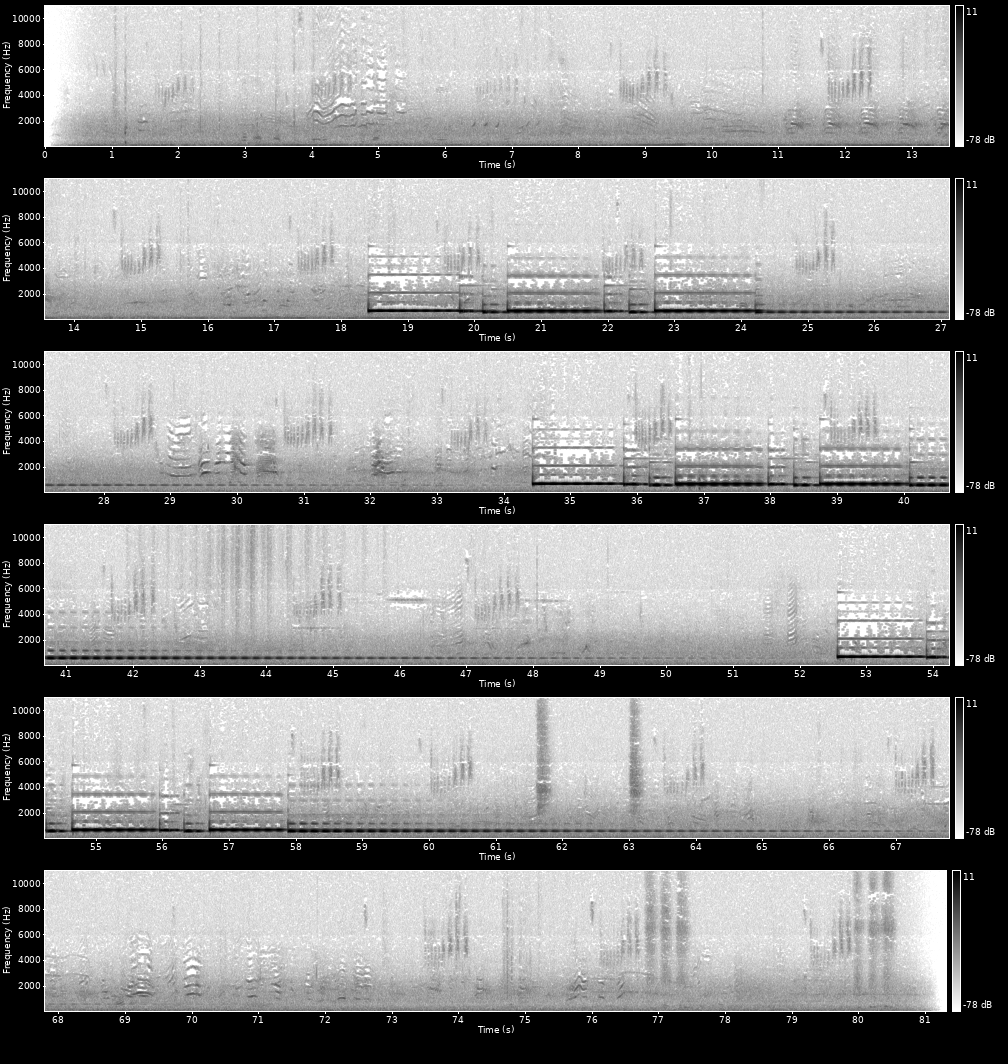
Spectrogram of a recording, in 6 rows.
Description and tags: Targowek-Park-Brodnowski-godzina-14-45
PL: Nagranie zegara z Parku Bródnowskiego na Targówku w Warszawie.
ENG: Recording clock Bródno park Targowek in Warsaw.
bell, bells, clock, ring, Targ, wek, zegar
